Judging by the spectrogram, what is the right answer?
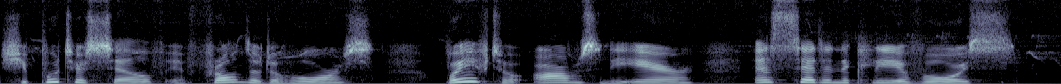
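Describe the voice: Lively intonation over plain reading aloud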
